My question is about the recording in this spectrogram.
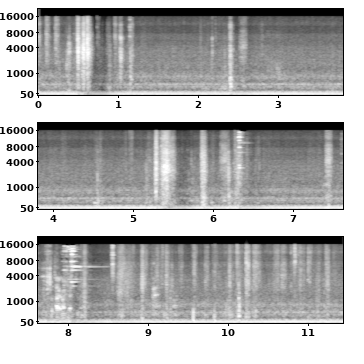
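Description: Scattered metallic clinks and clanks of tools and suspension parts while an ATV's front A-arm and hub are being fitted, the sharpest about half a second, five and a half and eight seconds in, over a steady low hum.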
